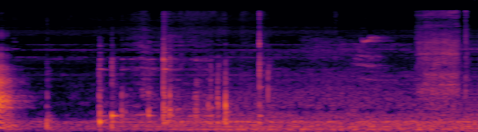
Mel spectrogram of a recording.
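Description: A dish of stuffed sweet peppers is set into an air fryer, with light scattered clinks and taps of dish and metal, followed by a steadier, louder rush near the end.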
